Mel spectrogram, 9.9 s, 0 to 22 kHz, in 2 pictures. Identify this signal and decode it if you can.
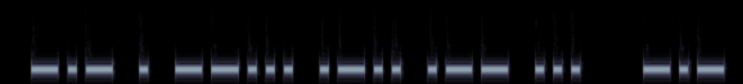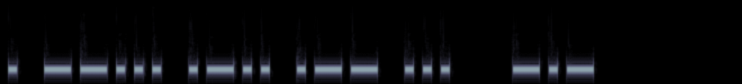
Morse code, heard as a keyed tone, about 20 wpm, 700 Hz. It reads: KE7LWS KE7LWS K
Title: Speed-Racing Common QSO Phrases - 20wpm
